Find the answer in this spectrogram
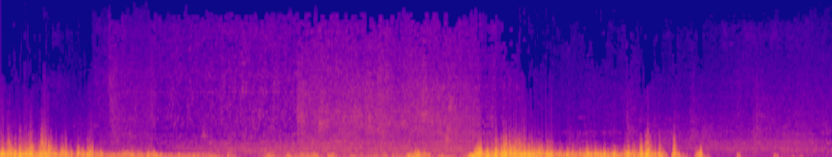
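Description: Wind blowing across the microphone in gusts. It is loud at the start and eases off, then a second strong gust comes about five seconds in and dies away shortly before the end.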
